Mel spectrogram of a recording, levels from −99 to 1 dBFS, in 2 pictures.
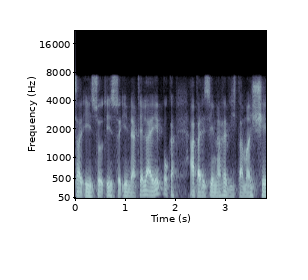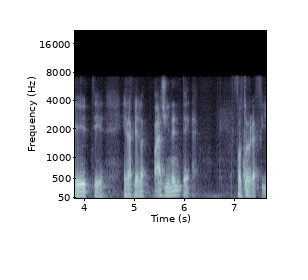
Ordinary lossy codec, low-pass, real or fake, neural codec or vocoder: none; 7.2 kHz; fake; codec, 16 kHz, 0.8 kbps, ZipCodec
